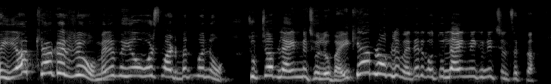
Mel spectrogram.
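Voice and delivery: high-pitched, exasperated telling-off of the driver; high scolding. Retold or imitated. Scolding the reckless driver, high and exasperated. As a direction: snap at him to stay in line, voice up high. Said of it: "मैंने उसको बोला".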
